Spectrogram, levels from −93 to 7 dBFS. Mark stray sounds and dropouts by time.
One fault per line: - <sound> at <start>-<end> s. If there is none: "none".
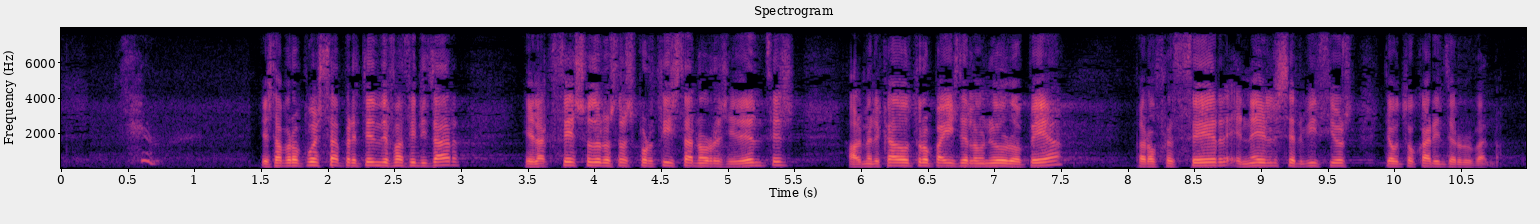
- sneeze at 0.4-1.1 s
